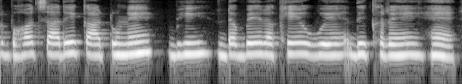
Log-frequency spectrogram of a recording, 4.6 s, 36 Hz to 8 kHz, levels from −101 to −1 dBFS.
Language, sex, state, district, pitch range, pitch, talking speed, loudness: Hindi, female, Jharkhand, Deoghar, 235-250 Hz, 245 Hz, 145 wpm, -13 LUFS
